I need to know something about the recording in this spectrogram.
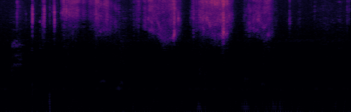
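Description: A young woman whispers softly very close to the microphone.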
